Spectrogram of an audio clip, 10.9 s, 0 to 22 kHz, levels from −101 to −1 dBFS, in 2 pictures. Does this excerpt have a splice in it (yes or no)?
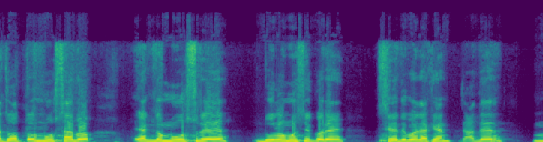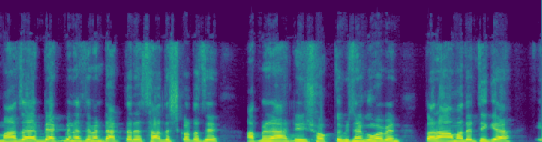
yes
